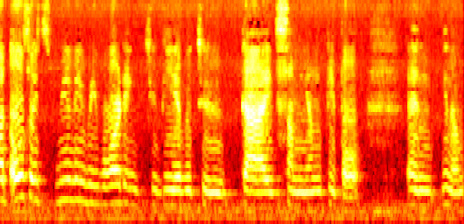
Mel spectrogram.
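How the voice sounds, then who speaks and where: A woman speaks with a Japanese accent. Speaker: entrepreneur and university teacher. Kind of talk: interview.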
